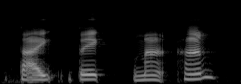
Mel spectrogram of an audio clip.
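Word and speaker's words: Thich Nhat Hanh: I was looking up the How to Eat book, but I don't know how to pronounce his name. Thai Thik Nhat Hanh. – Okay. It sounds right. Yeah, that's it.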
